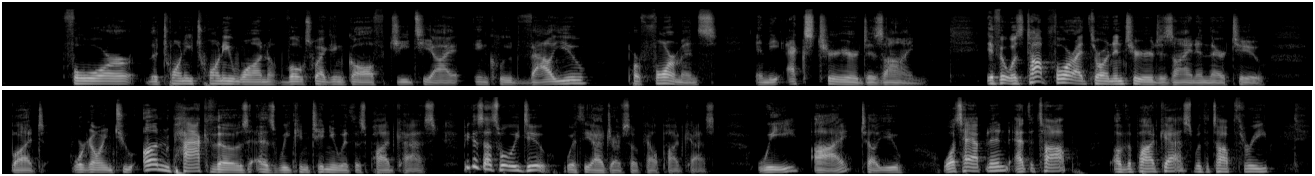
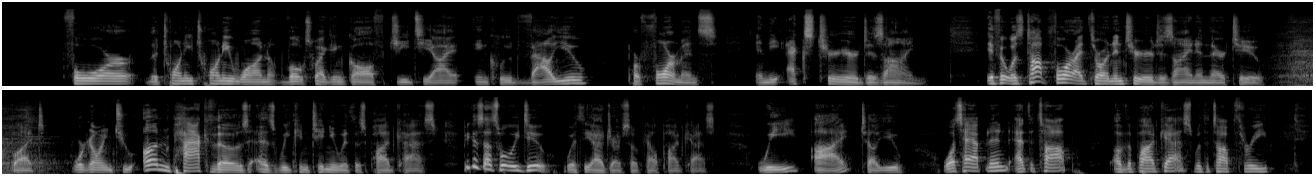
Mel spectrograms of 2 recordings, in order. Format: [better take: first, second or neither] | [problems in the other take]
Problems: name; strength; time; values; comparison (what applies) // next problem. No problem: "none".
first | clattering dishes; faint; from 13 to 14 s; peak 10 dB below the speech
